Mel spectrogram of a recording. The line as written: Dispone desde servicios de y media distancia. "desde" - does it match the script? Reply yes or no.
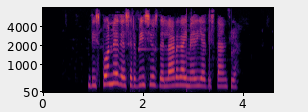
no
